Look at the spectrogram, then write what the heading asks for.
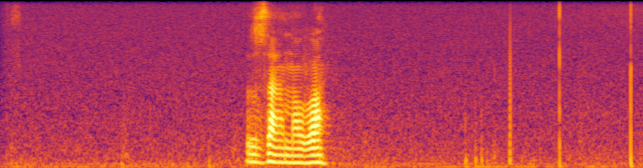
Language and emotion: Russian, neutral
